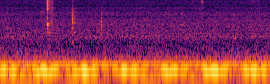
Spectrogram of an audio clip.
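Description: Washing machine running in the background: a low hum that swells and fades evenly, about one and a half times a second, with a few faint light clicks in the first couple of seconds.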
